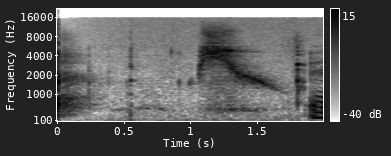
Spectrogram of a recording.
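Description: A brief breathy whoosh about a second in, falling in pitch from high to mid over under a second, between stretches of talk.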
